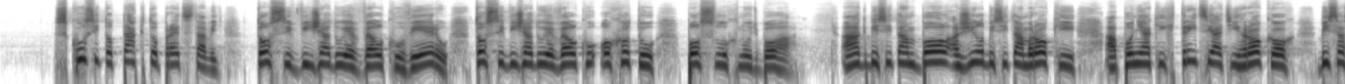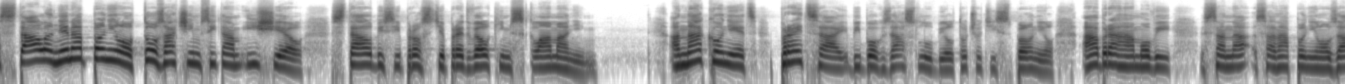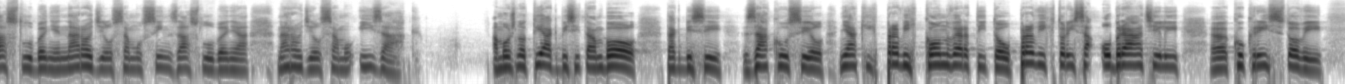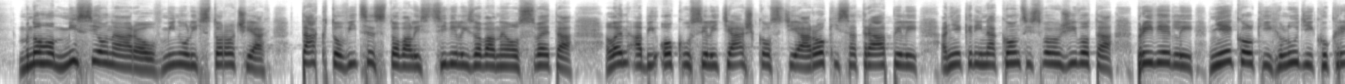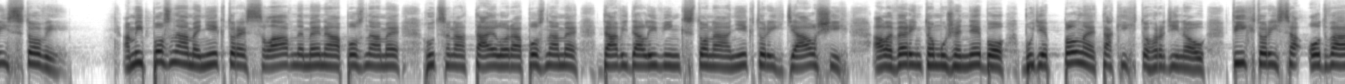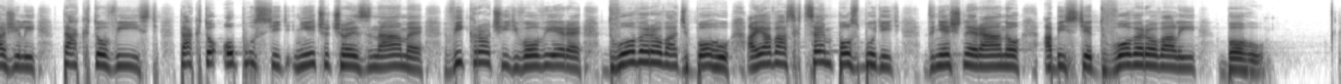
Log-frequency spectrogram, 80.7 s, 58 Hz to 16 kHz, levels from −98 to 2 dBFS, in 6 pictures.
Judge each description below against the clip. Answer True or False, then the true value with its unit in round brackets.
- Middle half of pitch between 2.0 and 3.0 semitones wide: False (3.5 semitones)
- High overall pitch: True (205 Hz)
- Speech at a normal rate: True (130 wpm)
